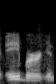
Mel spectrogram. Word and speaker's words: Åberg: You know, Ludvig Åberg, which is known as Aberg in the United States, by mm-hmm.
